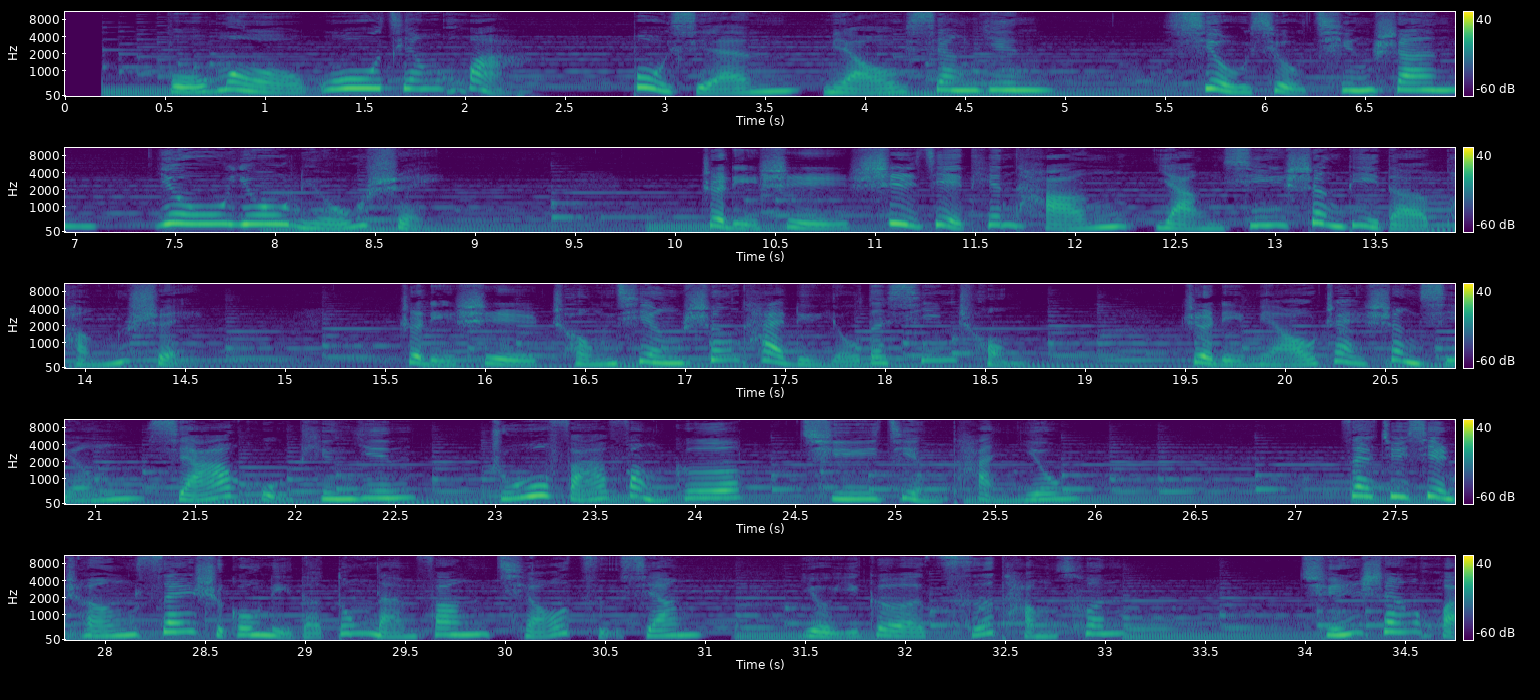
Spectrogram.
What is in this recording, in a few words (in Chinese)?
女 宣传片 自然 旅游宣传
